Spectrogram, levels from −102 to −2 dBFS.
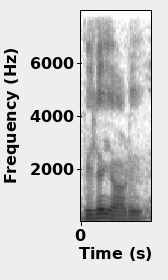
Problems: none marked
